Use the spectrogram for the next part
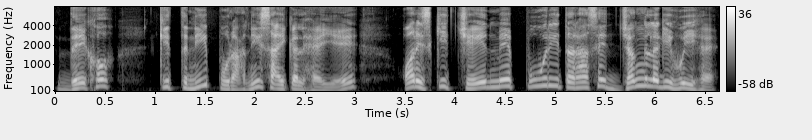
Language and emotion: Hindi, disgusted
